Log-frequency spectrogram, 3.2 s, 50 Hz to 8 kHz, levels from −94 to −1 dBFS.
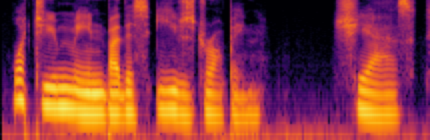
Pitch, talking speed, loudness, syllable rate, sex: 140 Hz, 165 wpm, -17 LUFS, 5.4 syllables/s, female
